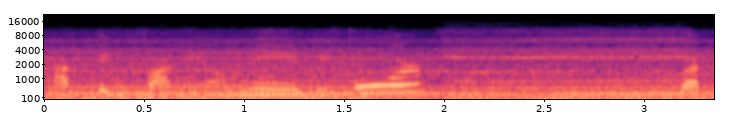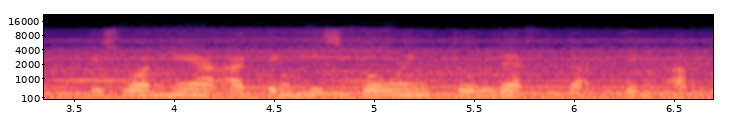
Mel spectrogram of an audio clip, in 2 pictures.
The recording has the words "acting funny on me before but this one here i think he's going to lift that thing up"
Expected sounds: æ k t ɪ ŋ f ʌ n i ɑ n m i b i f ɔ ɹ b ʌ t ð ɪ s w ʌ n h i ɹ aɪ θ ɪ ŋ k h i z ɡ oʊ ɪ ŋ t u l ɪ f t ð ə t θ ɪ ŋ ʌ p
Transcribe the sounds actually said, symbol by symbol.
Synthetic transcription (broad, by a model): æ k t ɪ ŋ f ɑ n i ɑ n m i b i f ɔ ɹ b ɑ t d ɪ s w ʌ n h i ɹ aɪ t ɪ ŋ k h i s ɡ oʊ ɪ ŋ t u l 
